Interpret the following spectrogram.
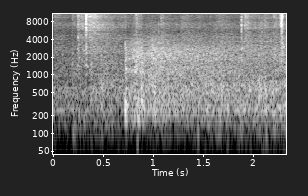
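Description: Traditional Turkish bows being shot by a line of archers: sharp cracks of released bowstrings and arrows, the loudest about three-quarters of a second in, over the steady noise of a crowded hall.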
